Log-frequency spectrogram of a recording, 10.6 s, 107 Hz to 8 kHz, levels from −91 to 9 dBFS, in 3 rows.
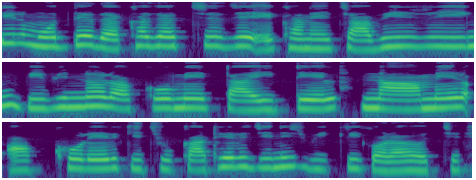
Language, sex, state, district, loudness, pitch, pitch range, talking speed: Bengali, female, West Bengal, Jalpaiguri, -24 LUFS, 235 Hz, 220-265 Hz, 115 wpm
